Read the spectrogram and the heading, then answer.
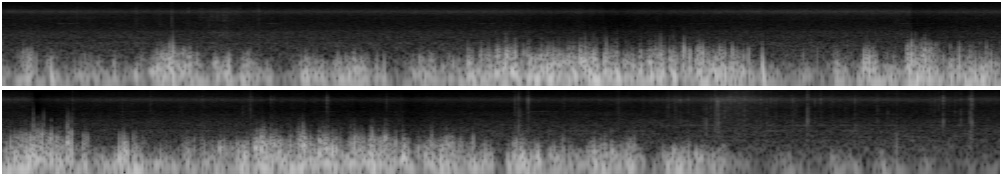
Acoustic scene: residential area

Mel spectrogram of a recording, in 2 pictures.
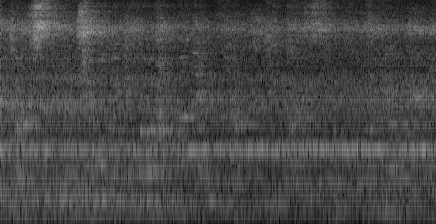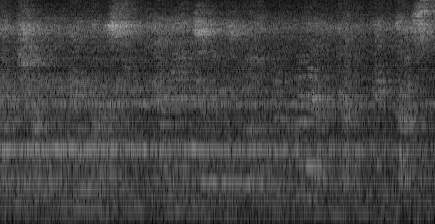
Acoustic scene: subway station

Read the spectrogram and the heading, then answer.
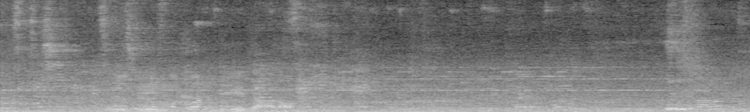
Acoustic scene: subway station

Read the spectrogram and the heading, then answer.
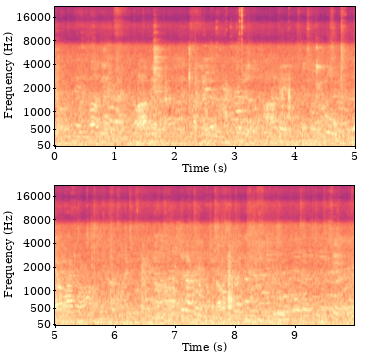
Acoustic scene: crowded indoor space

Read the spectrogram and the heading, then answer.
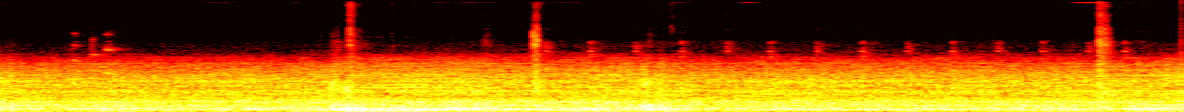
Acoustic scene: car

